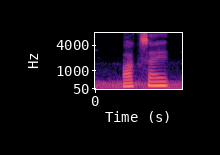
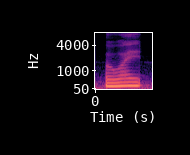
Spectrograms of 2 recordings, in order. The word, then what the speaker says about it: bauxite: And then we'll go find the, how do I pronounce this? Bauxite? Bowite?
